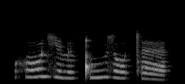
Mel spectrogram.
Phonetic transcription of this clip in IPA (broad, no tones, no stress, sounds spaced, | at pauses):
x ɔː l ʑ ɛ l ʊ l ǃ uː z ɔː ǀ æ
